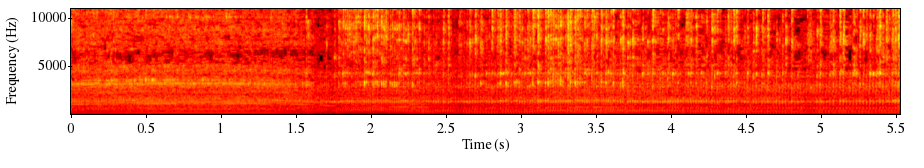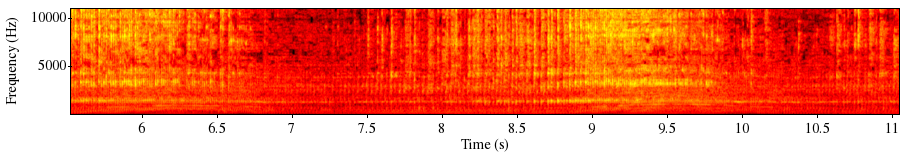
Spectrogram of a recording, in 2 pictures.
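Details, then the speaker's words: Redmax EBZ7500 two-stroke backpack blower, cold start, runs and dies despite Sea Foam and carb cleaning: engine speed hunts up and down every few seconds at part throttle; surging, carburetor suspected before fitting an aftermarket carb. "here we go runs dies surges and starts"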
